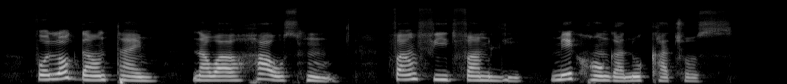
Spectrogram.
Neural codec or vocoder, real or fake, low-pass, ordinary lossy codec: autoencoder, 48 kHz, 128 numbers a frame, DAC-VAE, trained on Japanese speech; fake; 14.4 kHz; none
